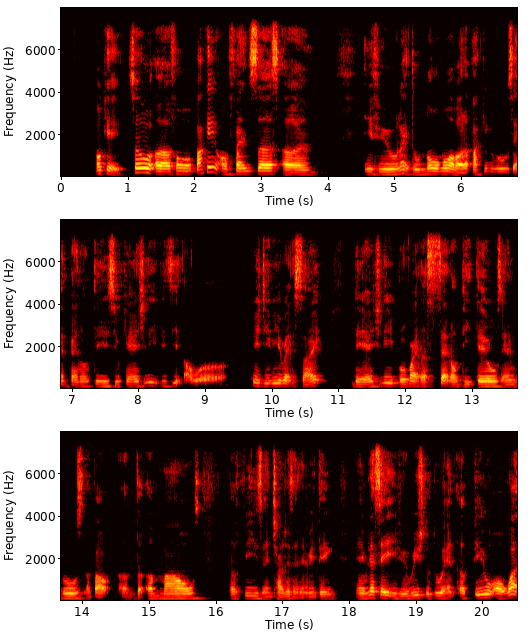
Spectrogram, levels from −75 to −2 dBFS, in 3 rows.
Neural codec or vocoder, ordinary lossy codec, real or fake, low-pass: codec, 16 kHz, 8 kbps, FreqCodec, larger model; none; fake; 7.2 kHz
